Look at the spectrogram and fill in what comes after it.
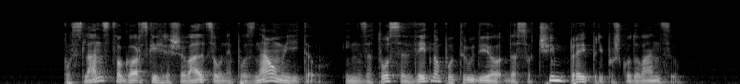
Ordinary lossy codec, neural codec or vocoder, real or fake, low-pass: none; none; real; 7.2 kHz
